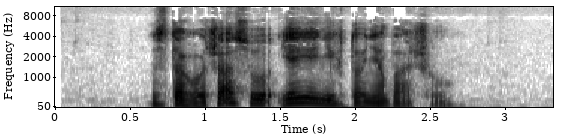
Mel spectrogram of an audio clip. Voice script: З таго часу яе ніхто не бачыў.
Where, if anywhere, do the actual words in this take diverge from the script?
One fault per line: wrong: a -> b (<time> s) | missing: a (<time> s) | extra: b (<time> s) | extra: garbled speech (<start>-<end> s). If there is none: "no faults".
no faults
